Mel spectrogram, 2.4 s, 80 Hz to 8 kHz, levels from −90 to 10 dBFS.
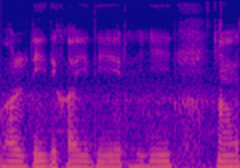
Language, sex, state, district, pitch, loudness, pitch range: Hindi, male, Jharkhand, Sahebganj, 105 Hz, -40 LUFS, 100-105 Hz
